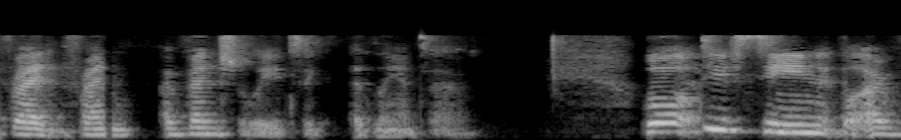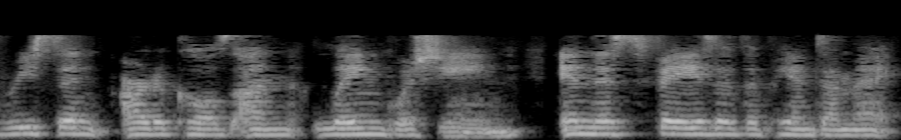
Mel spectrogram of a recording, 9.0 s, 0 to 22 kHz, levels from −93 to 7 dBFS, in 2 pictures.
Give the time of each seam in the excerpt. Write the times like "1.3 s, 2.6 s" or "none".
3.5 s, 4.2 s, 7.2 s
